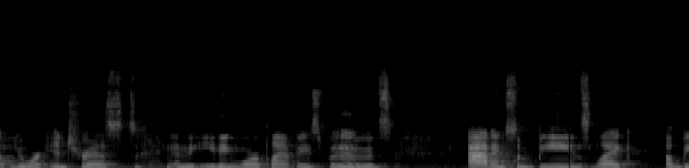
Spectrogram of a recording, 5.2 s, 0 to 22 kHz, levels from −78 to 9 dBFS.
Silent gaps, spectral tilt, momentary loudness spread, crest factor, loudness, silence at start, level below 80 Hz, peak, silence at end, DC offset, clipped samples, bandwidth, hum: none; -3.5 dB/octave; 13 LU; 26 dB; -42 LUFS; 0 s; -76 dBFS; -18 dBFS; 0 s; under 0.1%; under 0.1%; 16 kHz; none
